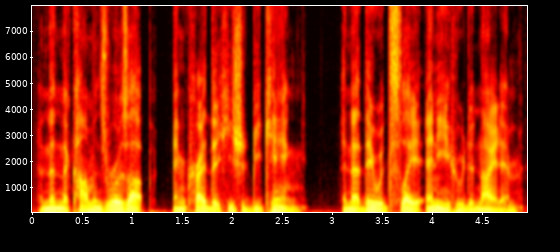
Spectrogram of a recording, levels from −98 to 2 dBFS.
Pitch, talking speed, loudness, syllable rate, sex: 105 Hz, 265 wpm, -16 LUFS, 5.7 syllables/s, male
